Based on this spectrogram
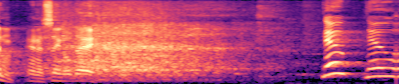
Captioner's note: audience laughs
